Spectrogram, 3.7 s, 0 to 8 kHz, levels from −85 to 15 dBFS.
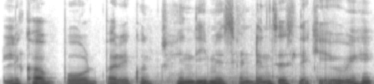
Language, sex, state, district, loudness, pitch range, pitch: Hindi, male, Delhi, New Delhi, -21 LUFS, 120-130 Hz, 125 Hz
